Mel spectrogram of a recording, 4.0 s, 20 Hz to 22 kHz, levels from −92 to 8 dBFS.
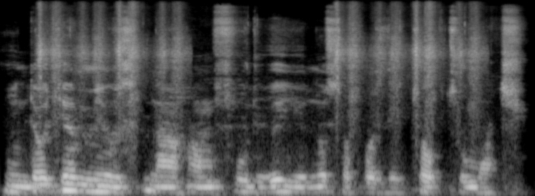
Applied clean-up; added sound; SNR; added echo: neural mask model Resemble Enhance denoiser.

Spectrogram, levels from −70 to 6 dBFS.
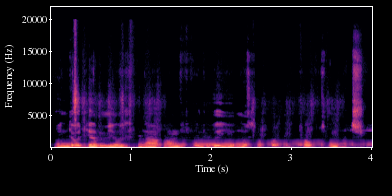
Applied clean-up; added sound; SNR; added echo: neural mask model RNNoise.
